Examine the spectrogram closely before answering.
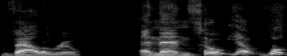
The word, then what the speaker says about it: Valoroo: yeah the name is valaru so just kind of like just how you say kangaroo but valaroo and then so yeah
